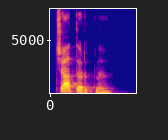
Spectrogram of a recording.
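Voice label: "чатӧртны", Komi, female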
